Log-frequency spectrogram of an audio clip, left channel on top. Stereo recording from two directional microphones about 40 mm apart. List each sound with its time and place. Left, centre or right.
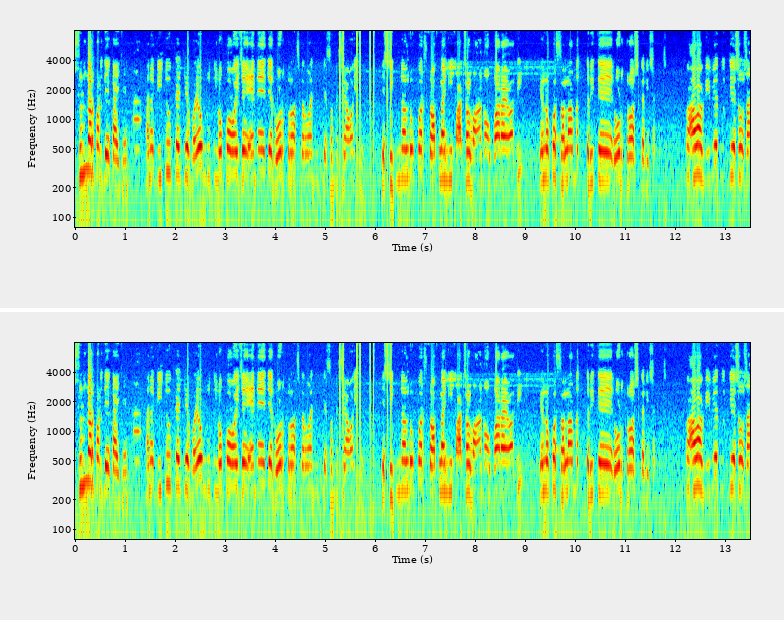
0.0 s speech: right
